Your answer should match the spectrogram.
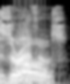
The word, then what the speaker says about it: Zarathos: Zarathos.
